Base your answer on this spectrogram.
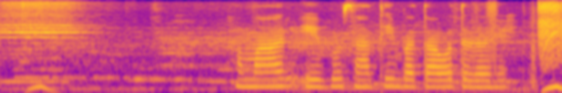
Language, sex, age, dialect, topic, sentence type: Bhojpuri, female, 18-24, Southern / Standard, agriculture, statement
